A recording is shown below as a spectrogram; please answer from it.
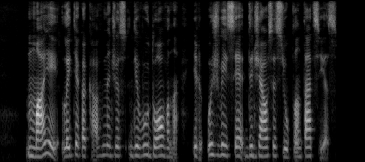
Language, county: Lithuanian, Alytus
